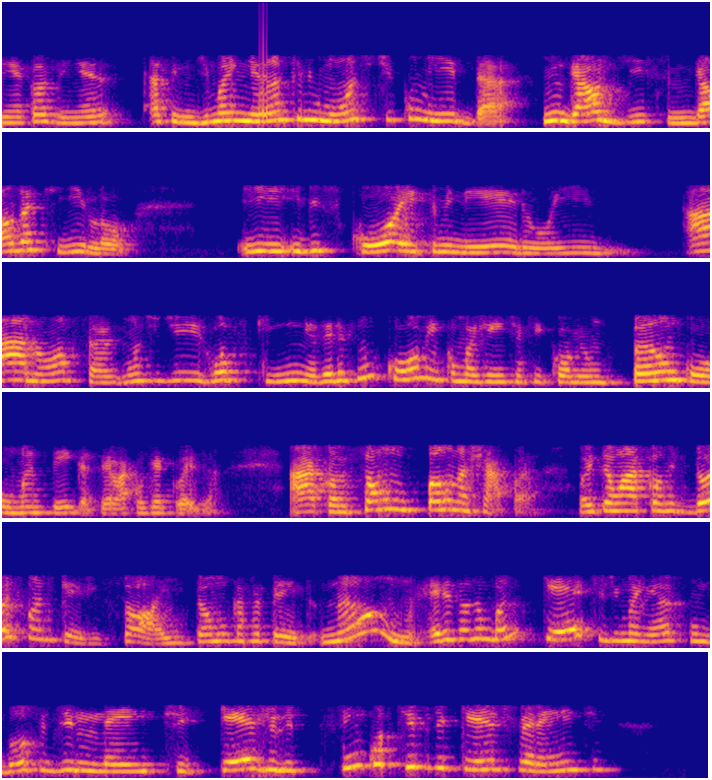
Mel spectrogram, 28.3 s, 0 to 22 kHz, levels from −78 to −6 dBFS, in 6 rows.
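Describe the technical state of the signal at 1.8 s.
Just before 1.8 s, from 1.72 to 1.77 s, a 23 ms chunk of audio played one chunk late, a case of chunks out of order. The swapped pieces meet at hard joins, heard as a brief jumbled stutter. Throughout, including 1.8 s, the speech passes through the AMR narrowband mobile codec. Its narrowband sampling cuts everything above 3.8 kHz, and its low bitrate, consistent with roughly 7.4 kbps, leaves a plainly buzzy, synthetic tone.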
